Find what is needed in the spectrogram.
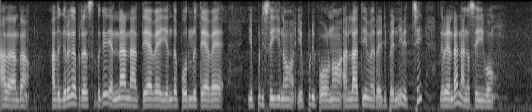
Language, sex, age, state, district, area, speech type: Tamil, female, 45-60, Tamil Nadu, Tiruvannamalai, urban, spontaneous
